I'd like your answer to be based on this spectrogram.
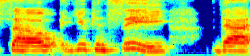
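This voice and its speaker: With an American accent, a woman uses a normal speaking voice at medium pitch and fairly even intonation. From US South, Mississippi. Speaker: author and health expert. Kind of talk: interview.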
